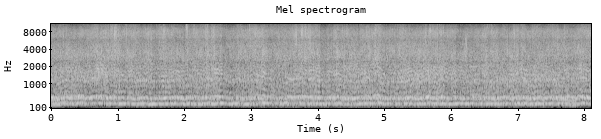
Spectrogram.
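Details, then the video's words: Steady droning hum of many bees, layered buzzing tones holding level throughout with slight wavering pitch, no other clear sounds. "Shinni / bees"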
